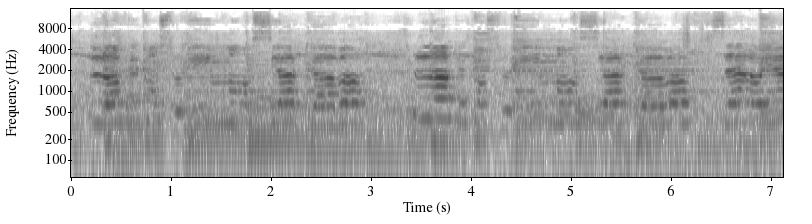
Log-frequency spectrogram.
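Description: A woman singing a song to acoustic guitar accompaniment, with held, wavering sung notes over the guitar.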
